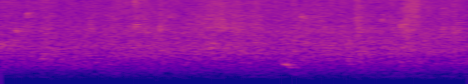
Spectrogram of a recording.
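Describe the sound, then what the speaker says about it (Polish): Rain falling steadily outdoors, a soft continuous hiss of drops pattering on surfaces, even and moderately faint throughout with no voices. "No widzisz, że nie grzmi, tylko deszcz pada."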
